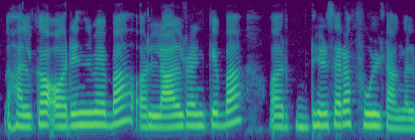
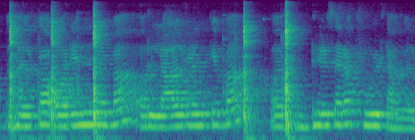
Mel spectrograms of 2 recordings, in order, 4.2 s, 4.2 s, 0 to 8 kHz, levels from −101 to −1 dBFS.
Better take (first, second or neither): first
